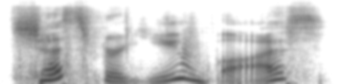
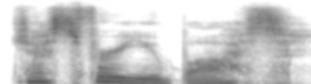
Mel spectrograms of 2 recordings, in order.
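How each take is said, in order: First: The tone sounds playful and flirty. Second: The tone sounds let down and disappointed. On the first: "And then flirty"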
